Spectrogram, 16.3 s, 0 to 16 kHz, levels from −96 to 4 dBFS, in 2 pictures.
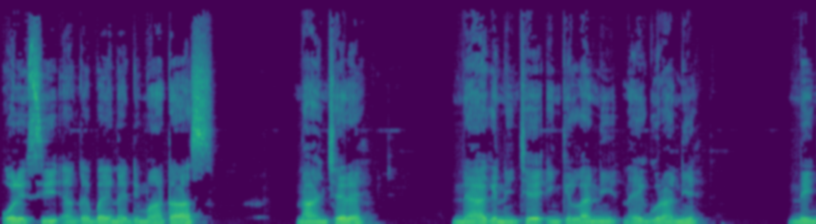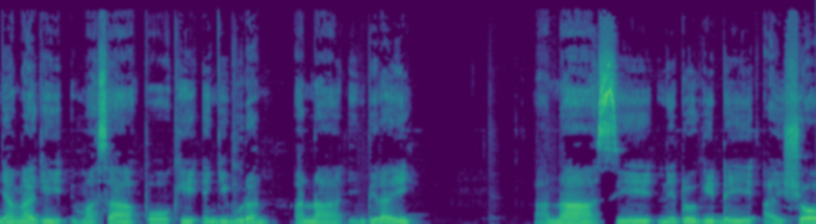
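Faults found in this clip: Nothing stood out on listening to the speech in this recording.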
